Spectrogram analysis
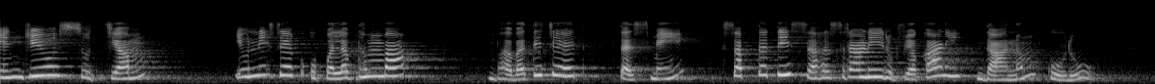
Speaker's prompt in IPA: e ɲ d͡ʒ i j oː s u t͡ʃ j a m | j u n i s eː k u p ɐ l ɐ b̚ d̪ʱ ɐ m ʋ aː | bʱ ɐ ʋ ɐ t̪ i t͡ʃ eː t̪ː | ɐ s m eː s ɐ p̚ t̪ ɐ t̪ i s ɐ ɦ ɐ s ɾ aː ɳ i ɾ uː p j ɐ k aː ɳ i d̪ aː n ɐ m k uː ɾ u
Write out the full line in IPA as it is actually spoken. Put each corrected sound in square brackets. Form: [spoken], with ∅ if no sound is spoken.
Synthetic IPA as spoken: e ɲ d͡ʒ i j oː s u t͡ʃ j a m | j u n i s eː k u p ɐ l ɐ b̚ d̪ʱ ɐ m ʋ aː | bʱ ɐ ʋ ɐ t̪ i t͡ʃ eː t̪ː | ɐ s m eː s ɐ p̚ t̪ ɐ t̪ i s ɐ ɦ ɐ s ɾ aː ɳ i ɾ [u] p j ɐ k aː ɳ i d̪ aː n ɐ m k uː ɾ u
